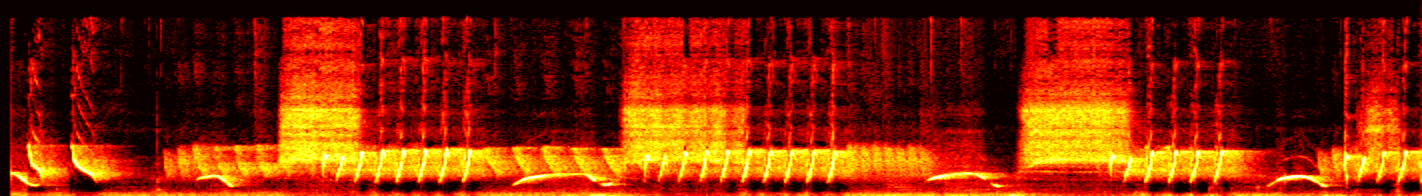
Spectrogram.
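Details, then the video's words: Bar-winged prinia song recorded as a masteran for training captive songbirds: bursts of rapid, evenly spaced high ticking notes form dry trills, broken by short slurred whistles that rise then fall, with a sharp opening chirp. "masteran ciblek"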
